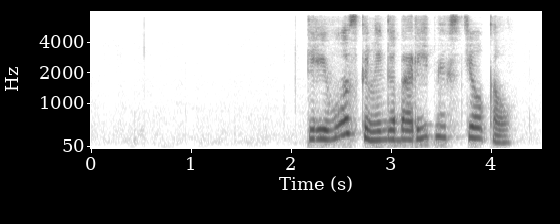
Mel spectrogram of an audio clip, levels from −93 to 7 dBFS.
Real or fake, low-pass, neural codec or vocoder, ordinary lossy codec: fake; 7.2 kHz; codec, 44.1 kHz, 2.6 kbps, DAC; none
